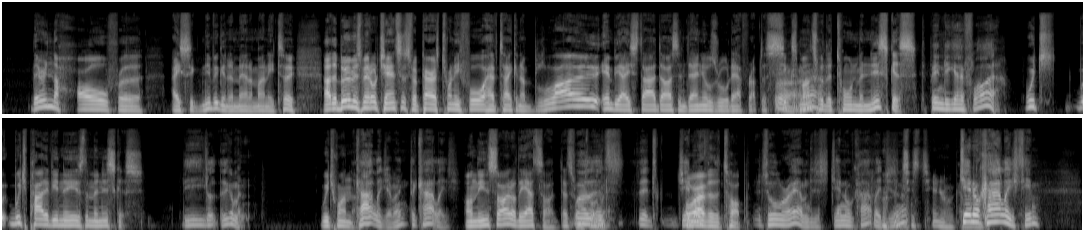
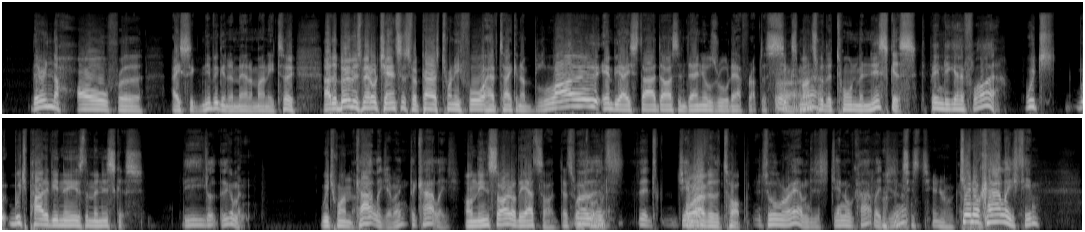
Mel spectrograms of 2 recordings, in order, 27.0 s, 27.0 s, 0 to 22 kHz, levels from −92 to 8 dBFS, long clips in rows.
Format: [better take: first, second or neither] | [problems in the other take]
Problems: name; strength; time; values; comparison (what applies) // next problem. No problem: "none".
first | distortion; slight; 5% of the sound clipped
